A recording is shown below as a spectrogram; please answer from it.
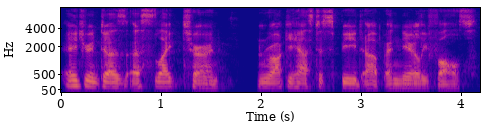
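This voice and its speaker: Low-voiced man reading stage directions. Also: moderate pace, a bit bright, no echo. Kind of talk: reading script action aloud.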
